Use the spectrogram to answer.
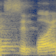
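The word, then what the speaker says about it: sepoy: do we mean by sippo and the word has come from the Hindi Urdu word sipahi sipahi since the britishers could not pronounce that word it got anglicized to sepoise so there are a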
